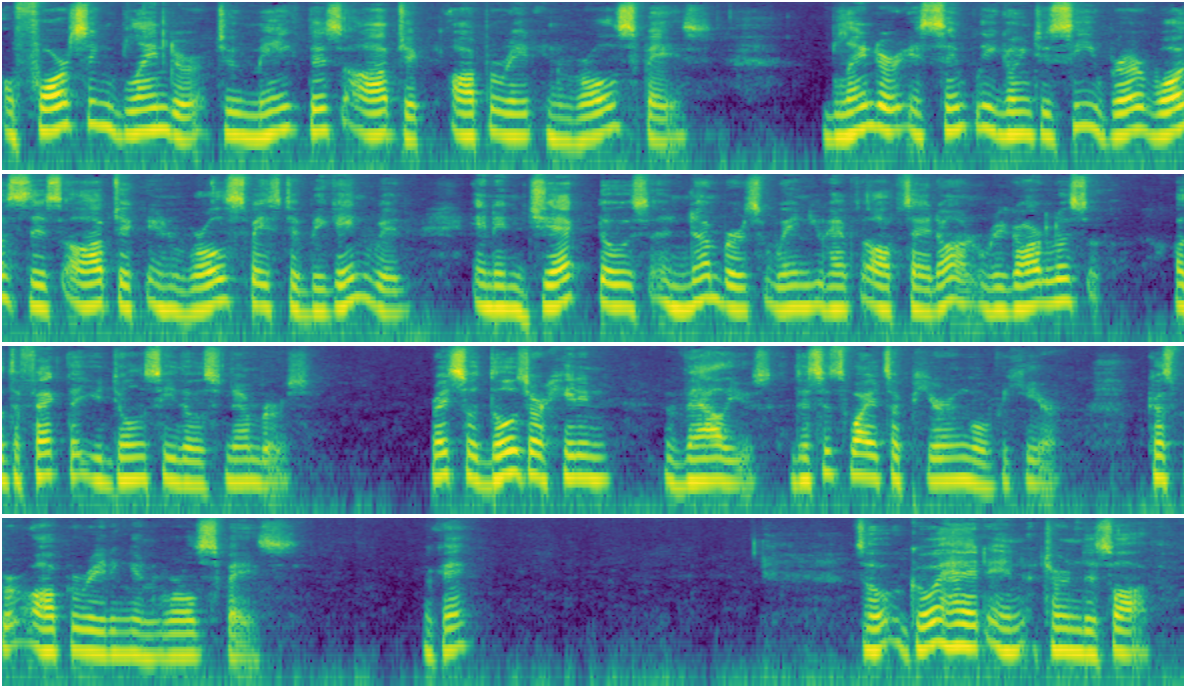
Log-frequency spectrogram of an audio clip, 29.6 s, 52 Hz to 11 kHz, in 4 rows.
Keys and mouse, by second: 28.7 click.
